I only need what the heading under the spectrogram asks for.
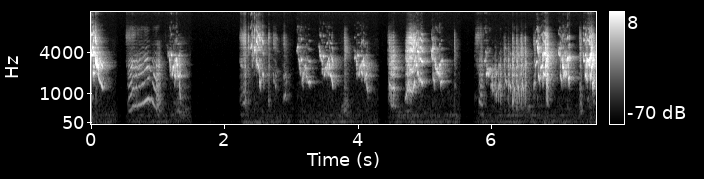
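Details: Budgerigar chattering, opening with wavering whistled notes, then after a short silence a run of scratchy squawks and buzzy chirps.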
